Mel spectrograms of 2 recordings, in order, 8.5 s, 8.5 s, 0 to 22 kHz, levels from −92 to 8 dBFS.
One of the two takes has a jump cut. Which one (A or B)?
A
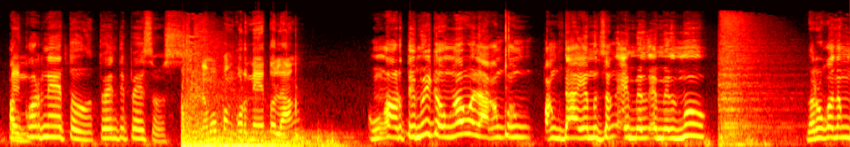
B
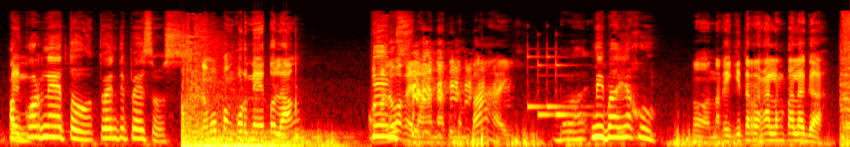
B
